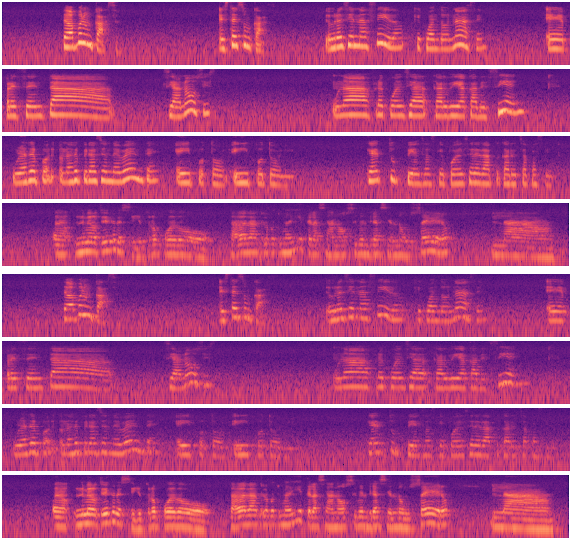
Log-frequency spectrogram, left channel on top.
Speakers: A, on the left; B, on the right.
A: Te voy a poner un caso. Este es un caso de un recién nacido que cuando nace eh, presenta cianosis, una frecuencia cardíaca de 100, una, repo- una respiración de 20 e hipoton- e hipotonía. ¿Qué tú piensas que puede ser el APGAR de esa paciente?
B: Bueno, ni me lo tienes que decir, yo te lo puedo, dada la- lo que tú me dijiste, la cianosis vendría siendo un cero, la,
